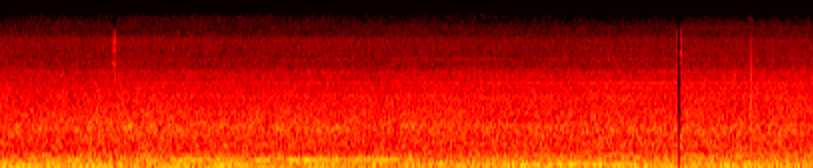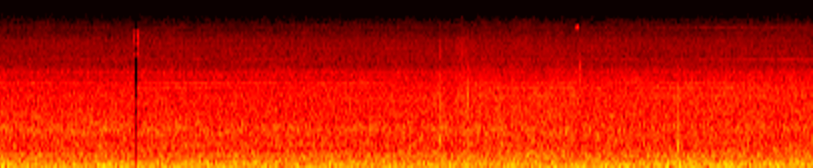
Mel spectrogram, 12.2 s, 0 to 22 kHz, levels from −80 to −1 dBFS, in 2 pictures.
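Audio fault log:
0.83–0.87 s, 5.06–5.11 s, 7.08–7.14 s and 10.41–10.45 s: damaged data in a compressed stream. Corrupted frames make the decoder misread them and resync, giving short chirps and blips of about 45 to 55 ms. A spectrogram shows brief smeared broadband or blocky patches, and the waveform shows small discontinuities.
5.63–5.65 s, 9.40–9.63 s (two pops) and 11.18–11.20 s: loud pop. These are sharp pops sitting about 15 dB above the sound, with the last reaching about 20 dB, while the audio continues underneath. They were likely caused by voltage steps from a switch, plug or static. The waveform shows tall narrow spikes, and the spectrogram shows thin full-height vertical lines.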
